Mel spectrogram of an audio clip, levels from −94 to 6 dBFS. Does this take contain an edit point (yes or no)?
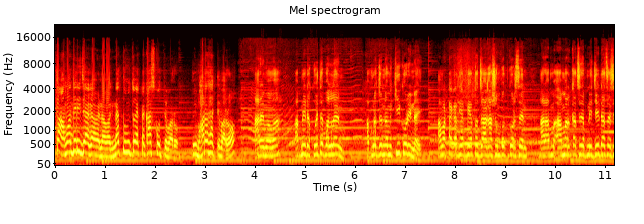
no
